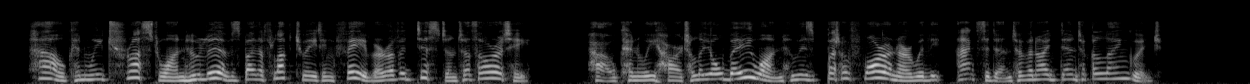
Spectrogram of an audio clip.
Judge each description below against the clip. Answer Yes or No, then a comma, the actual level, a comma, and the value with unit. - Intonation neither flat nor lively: No, wide, 5.8 semitones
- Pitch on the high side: Yes, high, 220 Hz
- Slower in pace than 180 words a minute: Yes, average, 160 wpm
